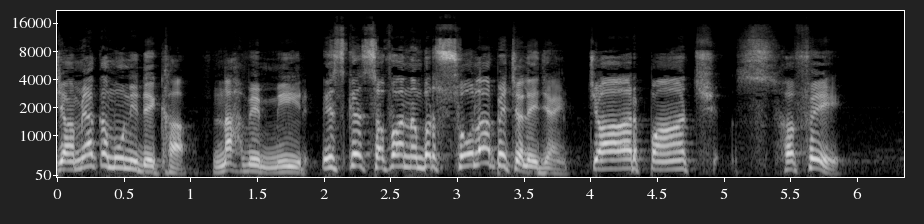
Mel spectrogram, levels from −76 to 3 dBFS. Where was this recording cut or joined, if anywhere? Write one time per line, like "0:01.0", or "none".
0:01.1
0:03.8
